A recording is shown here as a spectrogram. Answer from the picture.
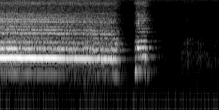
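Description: A drill command shouted on one long, drawn-out held note that ends about a second in, followed by a short clipped syllable.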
